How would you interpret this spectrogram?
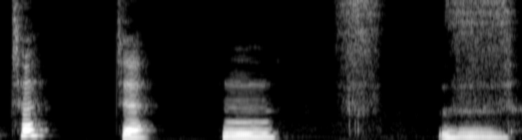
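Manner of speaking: "t, d, n, s, z" as separate sounds, not letter names; isolated speech sounds. Shown as a demonstration. Speech teacher showing tongue placement, "t, d, n, s, z" as bare sounds. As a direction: make each of "t, d, n, s, z" alone, pausing between. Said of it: "they can try making the".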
